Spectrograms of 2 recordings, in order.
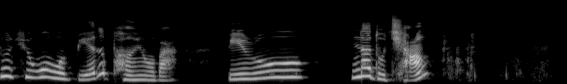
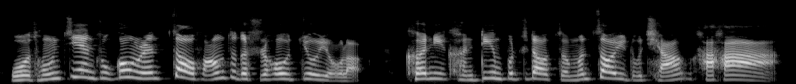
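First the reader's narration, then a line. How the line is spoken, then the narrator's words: Booming loud voice. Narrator (Chinese): 墙的声音很洪亮，他说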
